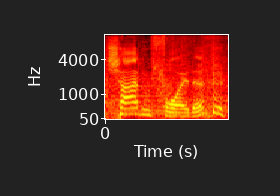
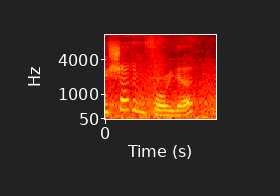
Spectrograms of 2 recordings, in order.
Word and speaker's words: Schadenfreude: In Germany, we have a word for that, Schadenfreude.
